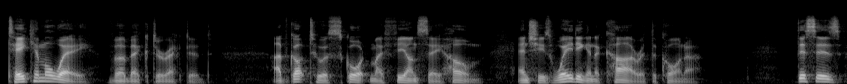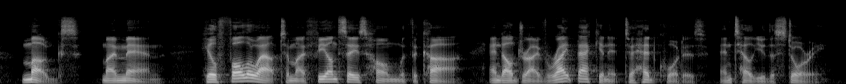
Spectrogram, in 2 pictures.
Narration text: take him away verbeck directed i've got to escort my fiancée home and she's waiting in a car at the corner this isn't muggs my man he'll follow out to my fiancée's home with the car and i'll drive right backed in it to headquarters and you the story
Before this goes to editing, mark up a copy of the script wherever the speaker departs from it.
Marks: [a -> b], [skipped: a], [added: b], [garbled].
take him away verbeck directed i've got to escort my fiancée home and she's waiting in a car at the corner this [isn't -> is] muggs my man he'll follow out to my fiancée's home with the car and i'll drive right [backed -> back] in it to headquarters and [added: tell] you the story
